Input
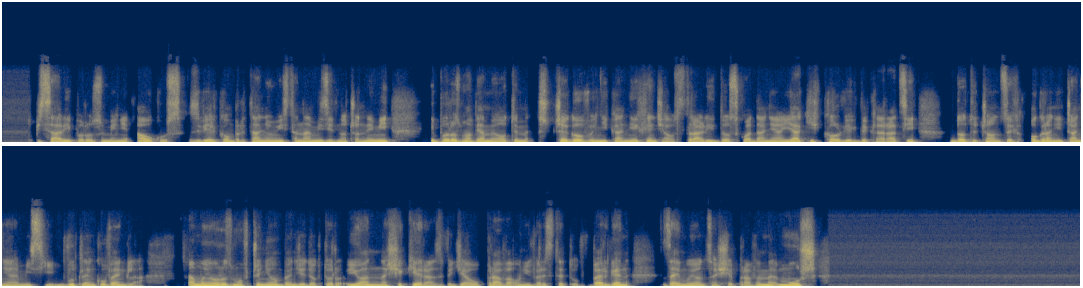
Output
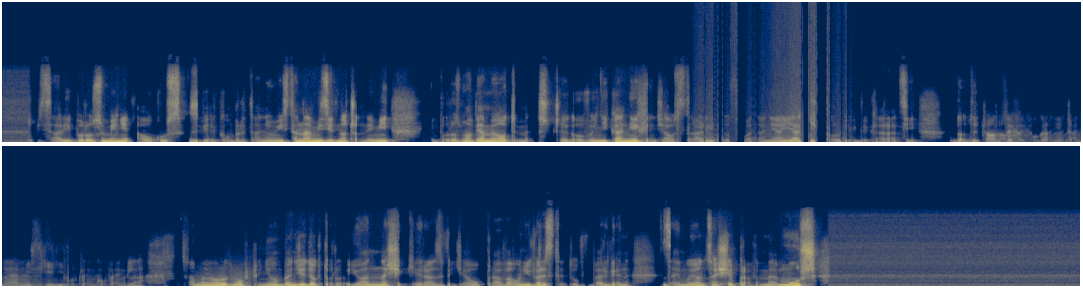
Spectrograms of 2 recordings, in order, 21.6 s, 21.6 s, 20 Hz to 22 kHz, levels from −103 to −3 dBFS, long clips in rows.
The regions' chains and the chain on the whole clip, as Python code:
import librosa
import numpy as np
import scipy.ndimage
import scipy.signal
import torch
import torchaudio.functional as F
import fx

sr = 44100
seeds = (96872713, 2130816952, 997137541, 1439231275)

y = fx.chain(x, sr, fx.level_steps(step_db=15),
    fx.sample_gate(floor_db=-40.5), at=(6.89, 8.51))
y = fx.chain(y, sr, fx.bandpass_q(hz=1100.0, q=2.2),
    fx.air_absorb(metres=130.0),
    fx.echo_feedback(ms=119, feedback_pct=32, wet_db=-15.5), at=(9.76, 12.02))
y = fx.chain(y, sr, fx.crossing_spikes(level_db=-28.5),
    fx.lowpass(hz=2100.0, slope=24),
    fx.notch_comb(f0_hz=220.0), at=(12.71, 13.34))
y = scipy.signal.sosfilt(scipy.signal.butter(2, 140.0, 'highpass', fs=sr, output='sos'), y)
y = fx.auto_swell(y, sr, attack_ms=521.0)
y = fx.low_shelf(y, sr, hz=460.0, db=3.0)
